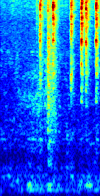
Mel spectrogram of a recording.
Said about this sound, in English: That's sitting on the keyboard again.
